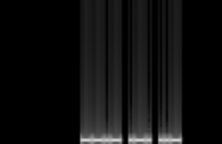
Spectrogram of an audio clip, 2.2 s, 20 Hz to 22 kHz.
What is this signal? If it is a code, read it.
Morse code, heard as a keyed tone, about 40 wpm, 700 Hz. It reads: QRU
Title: Q-Codes Repeated 3x 40wpm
